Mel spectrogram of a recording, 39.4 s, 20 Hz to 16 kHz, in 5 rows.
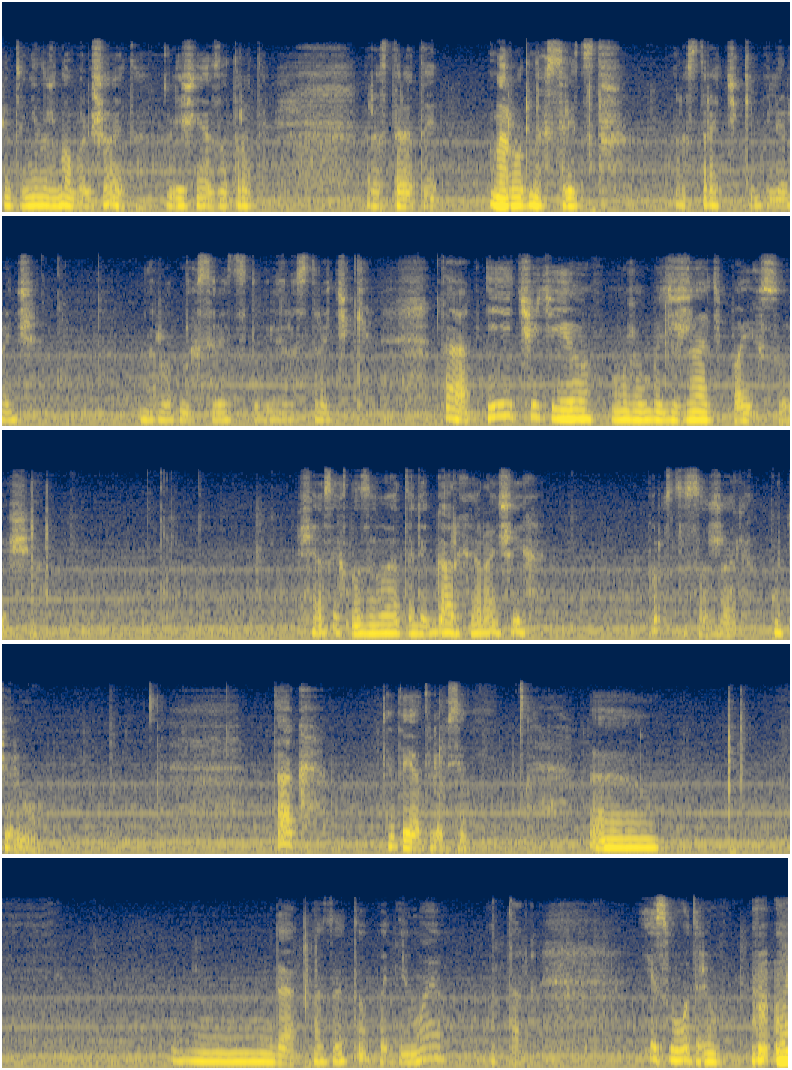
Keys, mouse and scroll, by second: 5.2 s, 8.8-14.5 middle drag, 14.5 s, 17.7-20.7 middle drag, 27.8 KP_3, 30.9 g.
